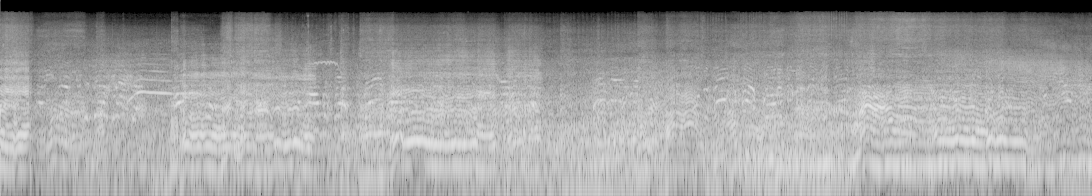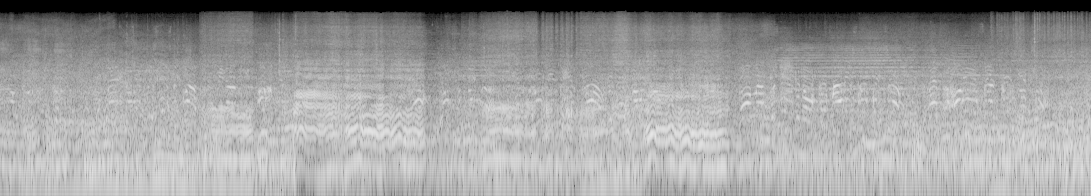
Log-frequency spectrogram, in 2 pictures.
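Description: Sidecar motocross outfits racing on a dirt track, their engines revving up and down as they corner and accelerate past.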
